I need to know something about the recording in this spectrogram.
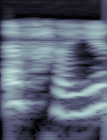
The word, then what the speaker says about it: effrayée: وبالنسبة للمؤنث je suis effrayée نفس النطق، فقط كنضيفو أو في الكتابة، أو في آخر الكلمة كنضيفوها في الكتابة.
